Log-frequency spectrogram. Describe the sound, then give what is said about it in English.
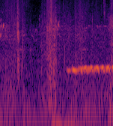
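An eastern screech owl gives a steady, monotone trill that starts partway through and holds for under a second, fairly clear against faint outdoor background noise. “That's an eastern screech owl.”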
